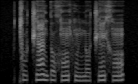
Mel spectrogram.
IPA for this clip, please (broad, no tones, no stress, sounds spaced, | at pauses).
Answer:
ǀ u t͡ʃ æ̃ d ɾ o x õ f ũ n o t͡ʃ ẽ x õ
